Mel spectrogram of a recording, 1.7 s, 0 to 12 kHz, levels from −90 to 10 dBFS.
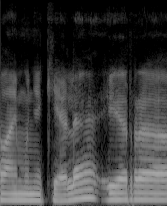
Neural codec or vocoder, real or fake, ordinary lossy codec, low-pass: none; real; Opus, 16 kbps; 10.8 kHz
